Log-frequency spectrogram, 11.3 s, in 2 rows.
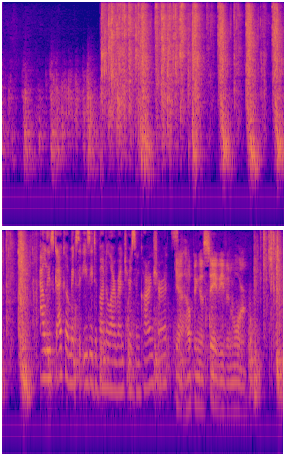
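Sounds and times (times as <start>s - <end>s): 
clogging or Irish step dancing taps: 0.0s - 11.2s
speech: 6.4s - 11.0s.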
